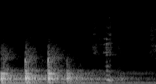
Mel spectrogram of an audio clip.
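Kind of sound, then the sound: impact, knocking on a door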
